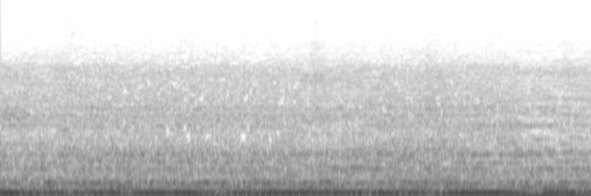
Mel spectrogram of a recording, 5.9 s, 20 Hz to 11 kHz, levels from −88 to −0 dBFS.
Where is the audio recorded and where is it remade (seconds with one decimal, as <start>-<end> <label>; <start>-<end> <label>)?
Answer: 0.0-0.7 remade; 0.7-3.0 recorded; 3.0-3.8 remade; 3.8-4.7 recorded; 4.7-5.9 remade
